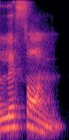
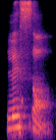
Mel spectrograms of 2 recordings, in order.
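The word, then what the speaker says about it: leçon: not say let uh less on no we don't say less on less song just less song lesson set seven is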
